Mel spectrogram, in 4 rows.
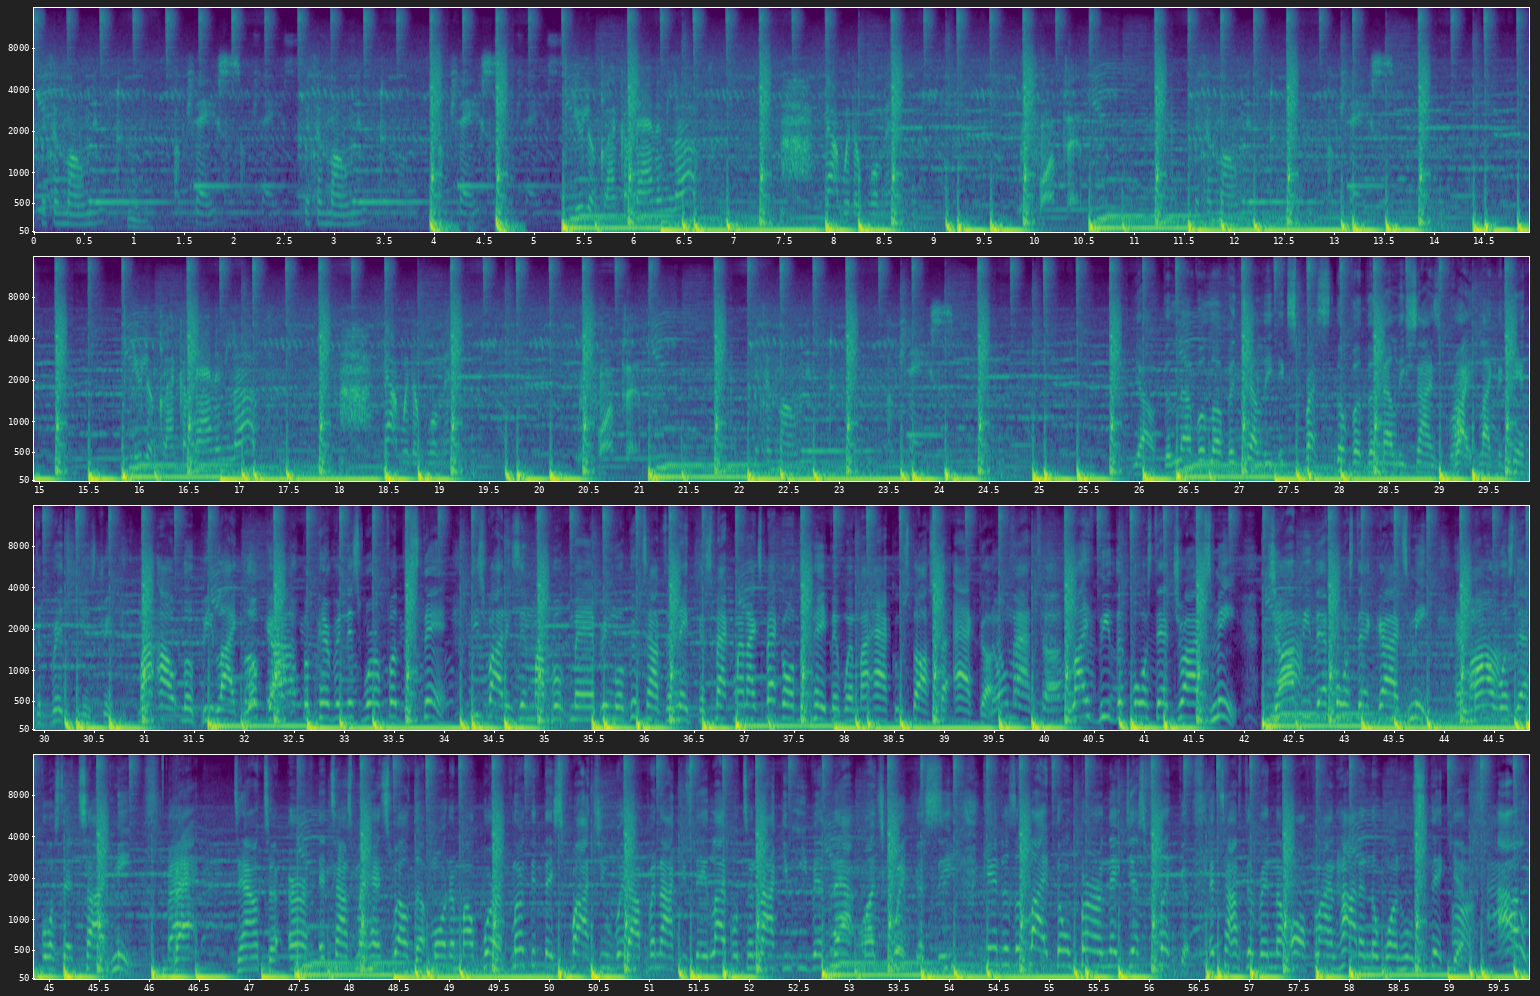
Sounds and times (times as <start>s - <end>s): Music: 0.0s - 59.8s.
